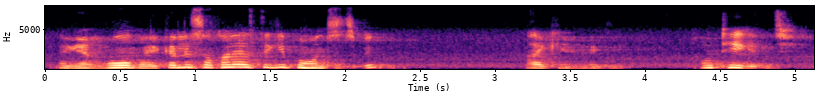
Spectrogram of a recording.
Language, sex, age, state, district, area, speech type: Odia, female, 18-30, Odisha, Bhadrak, rural, spontaneous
